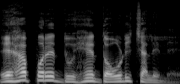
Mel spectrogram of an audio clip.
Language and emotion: Odia, neutral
